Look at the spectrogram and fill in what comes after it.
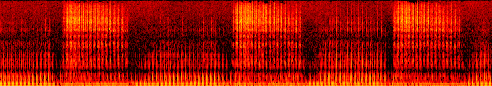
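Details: Close, deep purring from a cat: a continuous low vibrating rumble. Airy hissing surges mark each breath about every one and a half seconds, and the even cycle carries on without pause.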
